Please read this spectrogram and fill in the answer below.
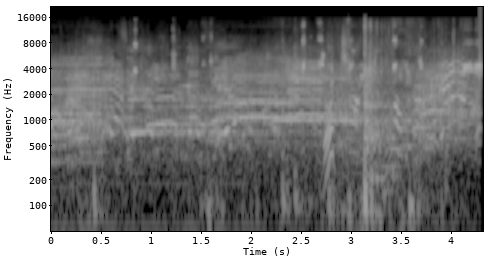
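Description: Basketball game play on a hardwood court: a ball bouncing and sneakers squeaking in short sliding chirps, with a sharp thump about three seconds in.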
